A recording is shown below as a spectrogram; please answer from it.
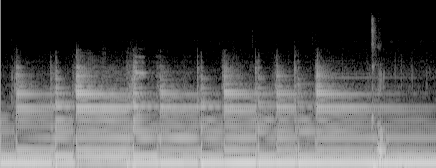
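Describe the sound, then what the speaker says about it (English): An electric guitar's open D string is plucked again and again while being tuned up to pitch, a run of close, evenly spaced notes ringing over a steady drone, with no speech. "So the D string sounds a little bit flat to me, so I'm going to tune it up a bit."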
